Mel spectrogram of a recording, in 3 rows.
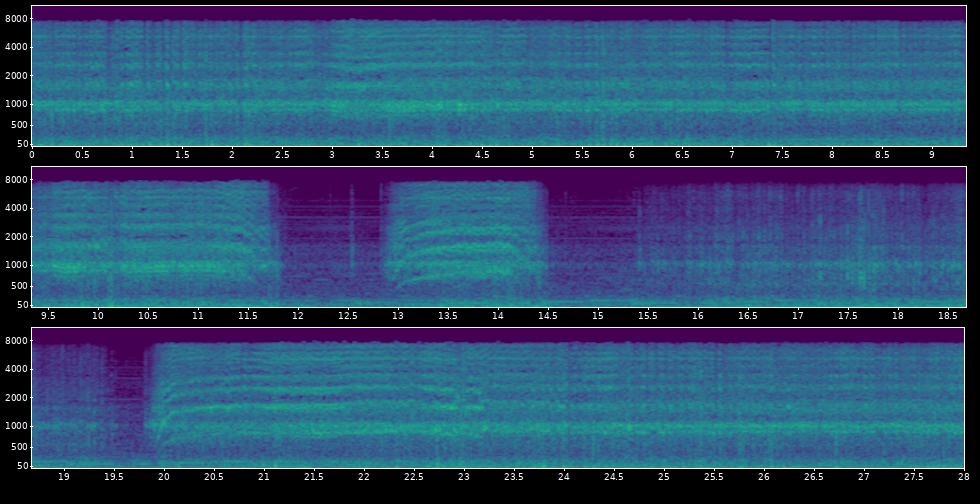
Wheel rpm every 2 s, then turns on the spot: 230, 230, 230, 230, 230, 160, 90, 30, 20, 40, 200, 230, 230, 230.
14-18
